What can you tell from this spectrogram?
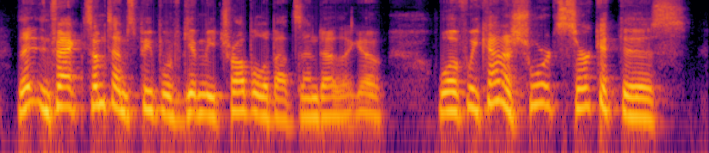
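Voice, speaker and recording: This speaker talks at a very fast pace with lively intonation, in an American accent. The background is quiet. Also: man, high pitch for a man. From US South, South Carolina. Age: 50s. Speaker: psychiatrist. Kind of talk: interview.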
